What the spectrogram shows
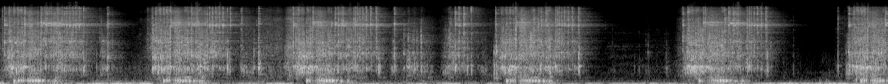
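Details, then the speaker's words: Cheap Temu 49cc two-stroke pit bike, new, on choke: repeated pull-start bursts about every second and a half, engine turning over but never catching because the key/kill switch was off. "Ah, we should have guessed how many pulls. Oh, I had the key off."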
